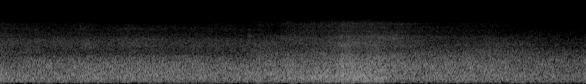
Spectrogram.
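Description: Ocean surf washing onto a beach: a steady rush of breaking waves that swells a little about halfway through.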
